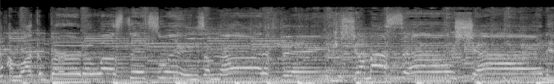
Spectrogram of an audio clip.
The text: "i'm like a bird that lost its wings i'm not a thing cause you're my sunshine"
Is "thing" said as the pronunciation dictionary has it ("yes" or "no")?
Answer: no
